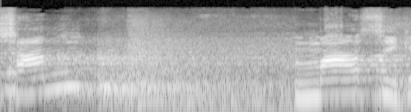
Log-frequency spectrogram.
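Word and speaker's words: ষাণ্মাসিক: মতো তালব্যস্ব হয়ে যাবে সান মাসিক এই যে মটা কিন্তু এখানে উচ্চারণ হবে দ্বিত্ব হবে না নয়ের সাথে ম ফলা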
